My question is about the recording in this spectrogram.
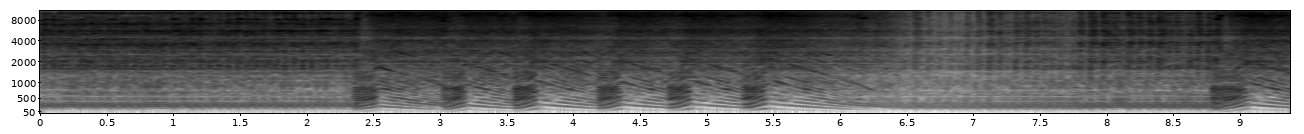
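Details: Stihl chainsaw after carburetor low-side and idle adjustment: snaps up to a high scream on each quick throttle blip and drops cleanly back to idle; crisp response, healthy running after fix.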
